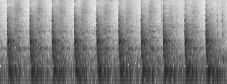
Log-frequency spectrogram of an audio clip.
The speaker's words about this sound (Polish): Ustawiamy czaszę do wiatru, zwalniamy hamulec, kręcą się skrzydła, wszystko tu wiruje. Tu widzimy dalszy ciąg króla, prawda? On się obraca. Tutaj wsypujemy ziarenko i słyszymy pracę wiatraka. Słychać taki odgłos.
